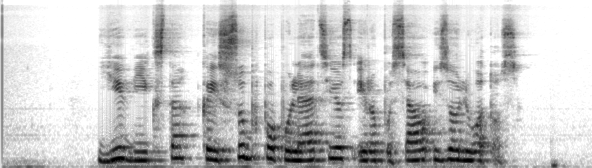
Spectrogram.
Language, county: Lithuanian, Telšiai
